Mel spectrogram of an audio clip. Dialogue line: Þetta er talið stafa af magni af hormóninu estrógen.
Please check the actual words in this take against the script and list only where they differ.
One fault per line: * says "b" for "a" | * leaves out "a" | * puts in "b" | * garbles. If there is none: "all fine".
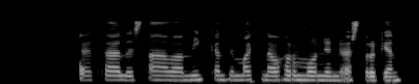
* puts in "minnkandi"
